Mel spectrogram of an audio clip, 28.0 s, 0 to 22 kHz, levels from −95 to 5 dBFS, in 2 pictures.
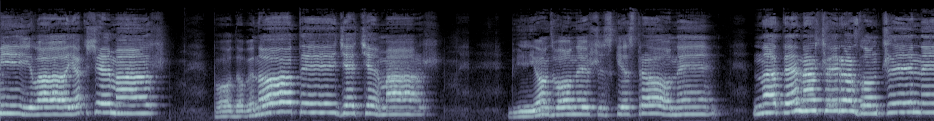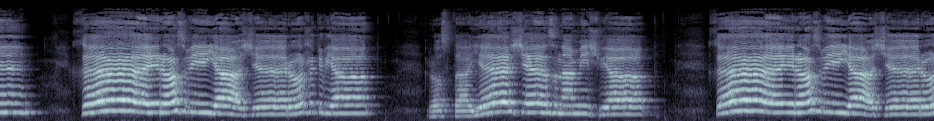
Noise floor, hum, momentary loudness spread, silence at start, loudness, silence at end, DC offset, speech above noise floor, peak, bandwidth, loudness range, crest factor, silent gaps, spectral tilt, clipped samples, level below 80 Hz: -62 dBFS; none; 14 LU; 0 s; -19 LUFS; 0 s; under 0.1%; 42 dB; -2 dBFS; 15.5 kHz; 8 LU; 18 dB; none; -2.5 dB/octave; under 0.1%; -76 dBFS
